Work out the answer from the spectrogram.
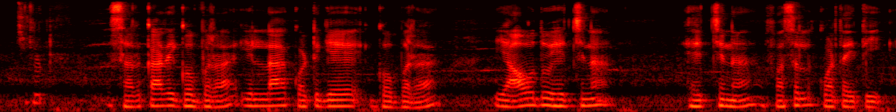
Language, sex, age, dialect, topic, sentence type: Kannada, male, 41-45, Dharwad Kannada, agriculture, question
